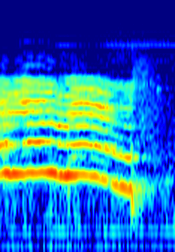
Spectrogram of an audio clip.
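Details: Female pet husky Mishka vocalizing indoors as if saying "I love you": one long steady howled tone, slightly wavering, gently falling at the end after about a second, then quiet.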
